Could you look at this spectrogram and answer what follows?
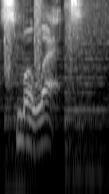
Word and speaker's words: Smollett: Apparently, it's Jussie Smollett. Mm-hmm. It's Smollett, like Tarjay. It's real fancy.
